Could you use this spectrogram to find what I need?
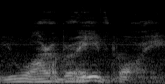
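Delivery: low, growling bear voice. A narrator reads the bear's words to a boy who is not afraid, growled. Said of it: "she growled".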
